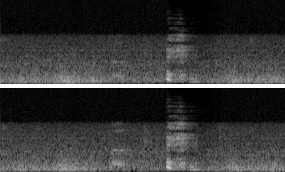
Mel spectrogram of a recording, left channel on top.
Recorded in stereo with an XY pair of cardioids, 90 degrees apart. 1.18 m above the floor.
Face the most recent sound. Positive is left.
turn(degrees=-35)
